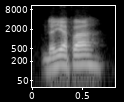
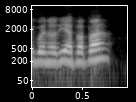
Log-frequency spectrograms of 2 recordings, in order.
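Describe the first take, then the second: First: "Buenos días, papá" swallowed, louder; clipped quick greeting. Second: Said in the usual way. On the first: Shown as a demonstration. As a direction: slur "Buenos días, papá" into a few syllables. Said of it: "más o menos de esa manera". (saludo comido y abreviado) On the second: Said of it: "En vez de decir".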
